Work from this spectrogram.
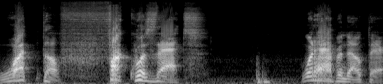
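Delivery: very loud rough gruff growling roar. Narrating a scene, voicing a figure heard through the crowd: gruff growling voice. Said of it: "gruff, growling voice".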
